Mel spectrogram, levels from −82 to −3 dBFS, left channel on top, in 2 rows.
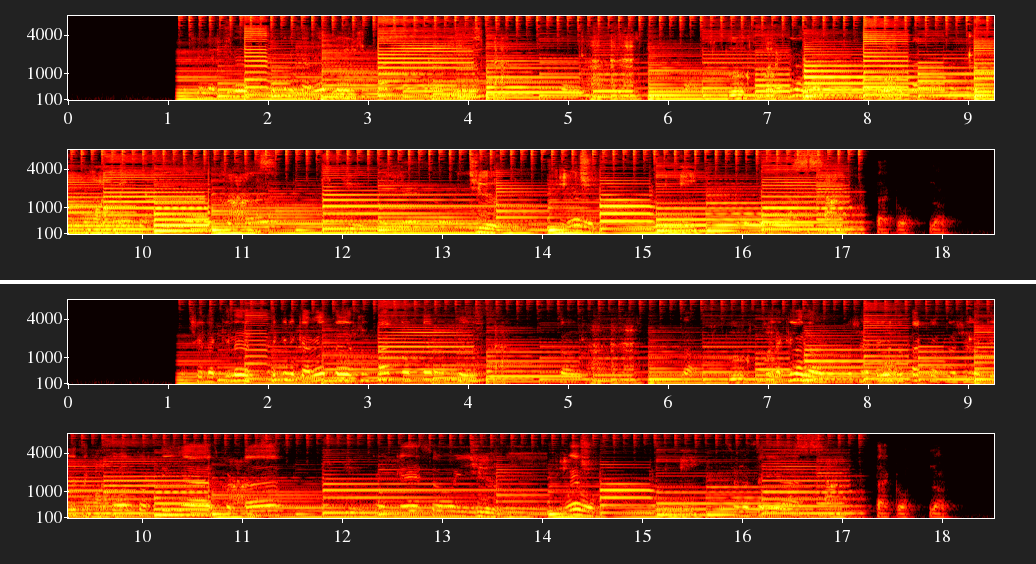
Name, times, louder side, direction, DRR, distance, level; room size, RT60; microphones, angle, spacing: sound 1, 1.1-17.2, left 6 dB, 80° left, 0.3 m, -22 dB
voice 1, 1.1-4.2 4.9-5.2 6.1-6.3 7.0-11.4 12.3-14.6 15.8-16.7 17.3-18.0, right 3 dB, 30° right, 0.4 m, -28 dB
7.4 x 3.2 x 4.6 m
head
